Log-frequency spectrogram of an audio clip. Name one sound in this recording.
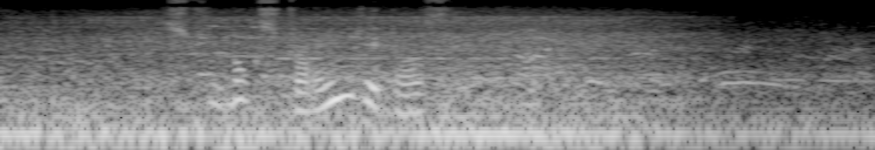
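A woman speaks close to the microphone.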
